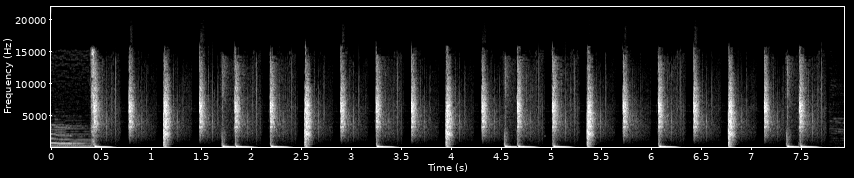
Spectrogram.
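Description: A boom bap drum beat programmed in FL Studio, with a steady loop of punchy kicks and snare hits under ticking hi-hats that bounce with alternating velocity, clean and upfront with no voice.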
